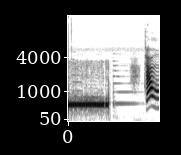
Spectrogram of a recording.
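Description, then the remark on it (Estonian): A steady, buzzy telephone ringback tone sounds loudly for under a second as a man calls someone's number, drops to a faint lingering hum, and then a person's voicemail greeting starts speaking. “Telefon kutsus kolm korda ja siis kuulis ta Kertu häält.”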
